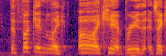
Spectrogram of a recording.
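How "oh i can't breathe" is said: put-on whining complaint tone. Mocking people who complain about masks, imitating a whine. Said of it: "whine about a fucking piece of".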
